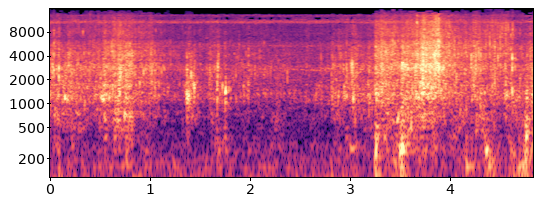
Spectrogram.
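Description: Pond water splashing and sloshing as people swim, in an uneven patter of small splashes, with a louder rush of noise a little past three seconds in.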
